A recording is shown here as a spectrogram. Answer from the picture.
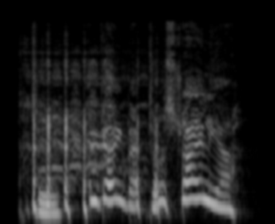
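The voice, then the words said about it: Put-on Australian accent. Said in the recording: “That's my Australian accent, by the way. ... Yeah, that was good. You should keep practicing, though.”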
